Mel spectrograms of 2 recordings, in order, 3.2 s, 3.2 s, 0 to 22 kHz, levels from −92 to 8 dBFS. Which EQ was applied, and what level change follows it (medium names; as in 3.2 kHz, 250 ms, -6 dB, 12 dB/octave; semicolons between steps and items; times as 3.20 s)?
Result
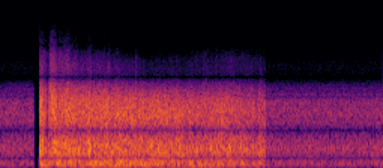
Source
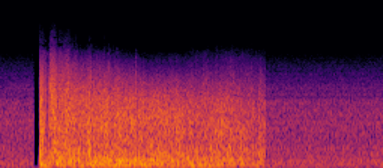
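high-pass 120 Hz 12 dB/octave; static phaser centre 900 Hz, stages 6; 0.0 dB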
